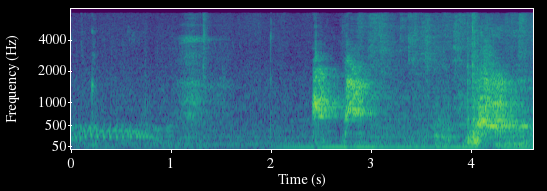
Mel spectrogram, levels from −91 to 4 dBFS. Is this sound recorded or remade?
recorded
